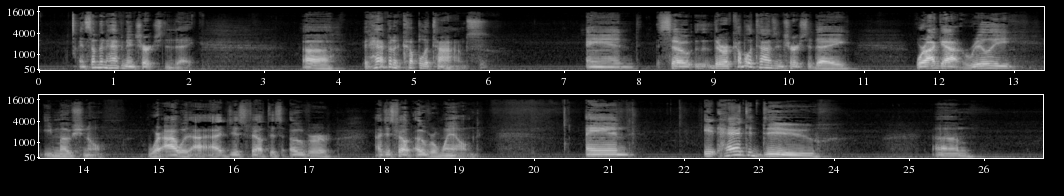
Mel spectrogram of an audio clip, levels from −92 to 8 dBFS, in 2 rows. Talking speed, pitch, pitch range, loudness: 110 wpm, 105 Hz, 95-120 Hz, -21 LUFS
